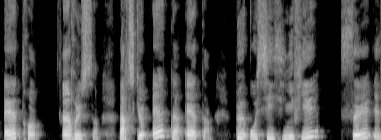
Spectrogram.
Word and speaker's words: это: Et dans les formes этот, это, эти, l'accent tonique frappe la voyelle E. Et sans accent tonique, la voyelle O se prononce A. Ce qui nous donne это.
